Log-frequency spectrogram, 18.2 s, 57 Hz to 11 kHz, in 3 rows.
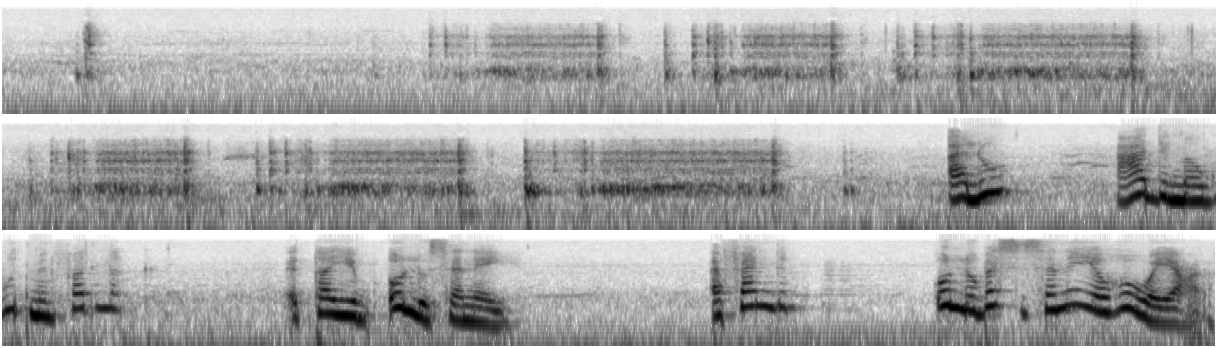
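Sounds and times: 
old corded telephone handset being dialed: 2.1 - 10.4
speech: 10.8 - 11.2, 11.8 - 12.9, 13.6 - 14.8, 15.7 - 16.2, 16.8 - 18.1.

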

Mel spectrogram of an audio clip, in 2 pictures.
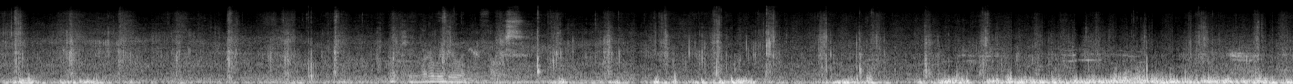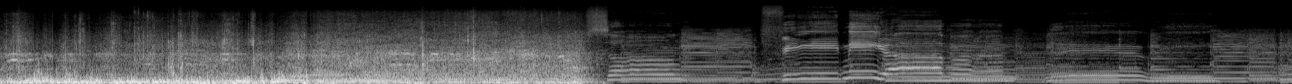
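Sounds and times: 
light breeze buffeting the microphone on a cold day: 0.0 - 18.9
speech: 4.2 - 5.4.

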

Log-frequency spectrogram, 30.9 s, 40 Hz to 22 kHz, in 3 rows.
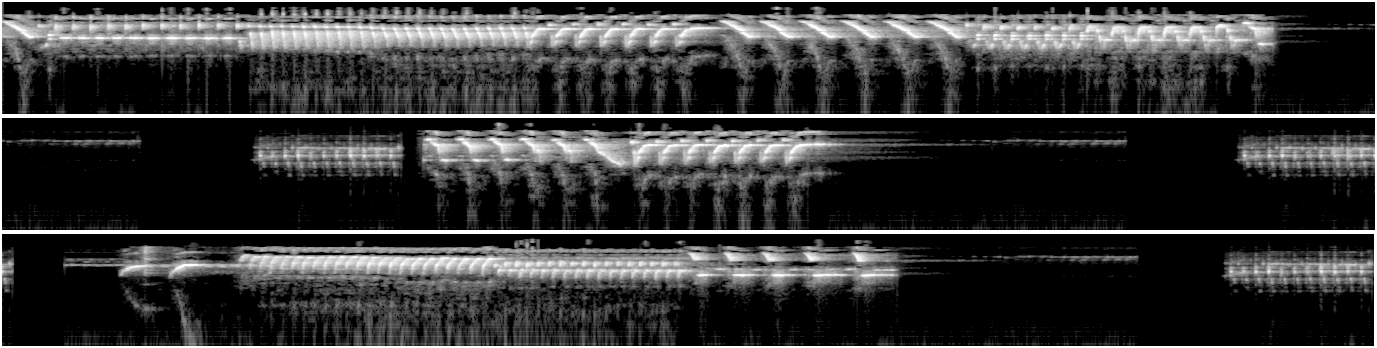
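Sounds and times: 
competition first-place winner canary singing trills: 0.0 - 9.6, 12.2 - 16.6, 19.6 - 27.3.

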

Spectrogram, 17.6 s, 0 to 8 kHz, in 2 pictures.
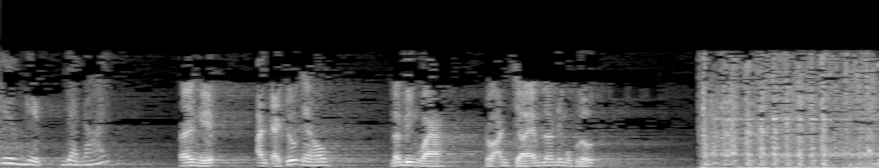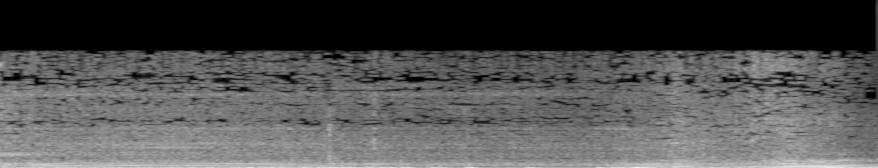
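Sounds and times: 
speech: 0.0 - 1.2, 1.8 - 6.1
Renault Sport car engine starting and revving: 7.0 - 17.5.

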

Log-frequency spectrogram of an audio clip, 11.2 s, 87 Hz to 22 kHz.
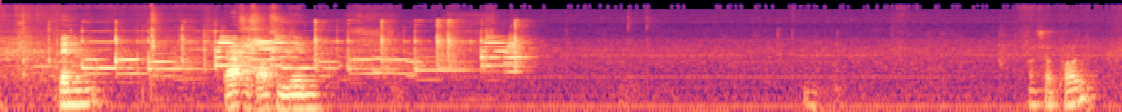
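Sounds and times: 
telephone ringing with electronic ringtone: 0.3 - 5.4
speech: 0.6 - 1.1, 2.2 - 3.3, 10.4 - 11.1.

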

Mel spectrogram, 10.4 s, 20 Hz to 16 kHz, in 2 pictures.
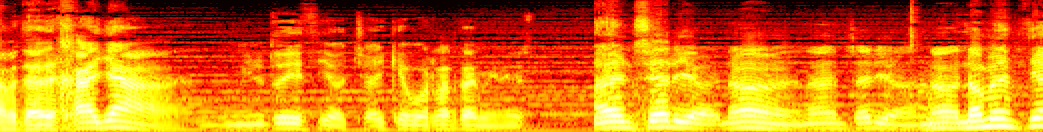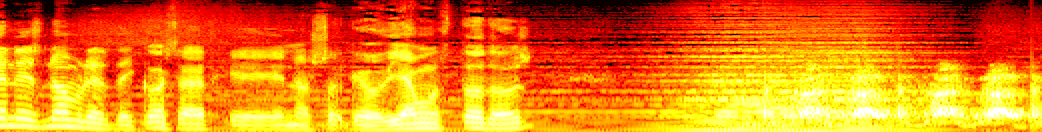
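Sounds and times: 
speech: 0.0 - 8.0
female dog whining and yipping barks: 9.2 - 10.4.

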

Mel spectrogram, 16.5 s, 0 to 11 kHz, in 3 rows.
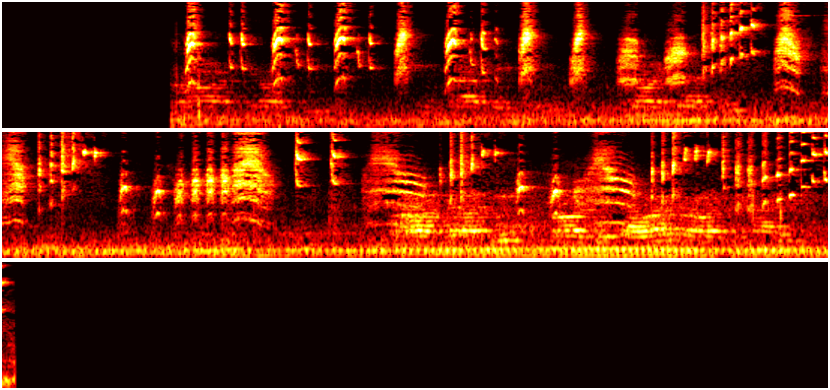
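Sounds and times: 
long-tailed shrike giving harsh grating squawks: 1.2 - 11.1.

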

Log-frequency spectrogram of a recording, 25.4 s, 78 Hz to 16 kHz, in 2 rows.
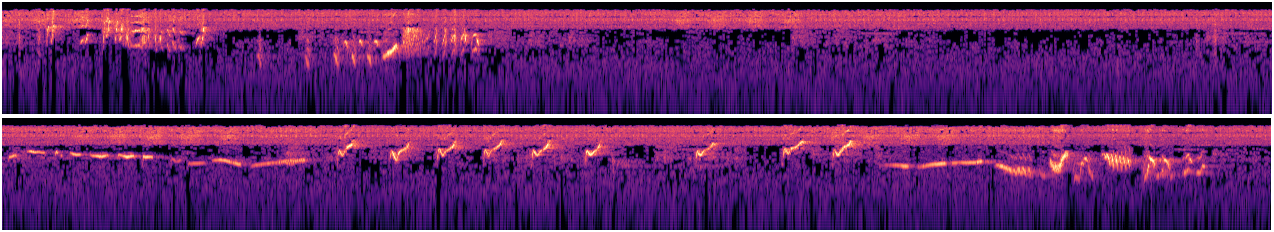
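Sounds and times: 
steady high insect hiss: 0.0 - 25.3
White-rumped shama whistled song: 0.4 - 2.2, 3.3 - 4.9, 12.7 - 24.9.

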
